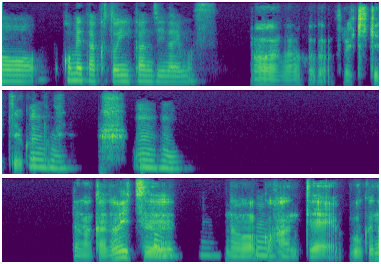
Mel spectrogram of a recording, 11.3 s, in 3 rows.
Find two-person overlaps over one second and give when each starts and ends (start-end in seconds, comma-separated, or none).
none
